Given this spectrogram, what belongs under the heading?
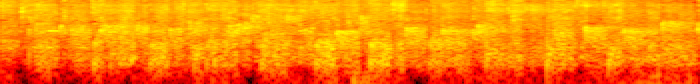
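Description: A classroom of students applauds together, dense steady clapping at close range that carries on throughout without pause.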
